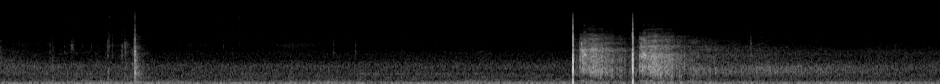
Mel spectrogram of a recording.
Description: A gunshot in the distance, followed by two gunshots much closer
